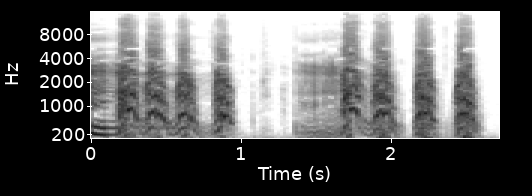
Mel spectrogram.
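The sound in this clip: A human voice imitates a dog barking, giving a quick series of short, loud barks in two bursts separated by a brief pause.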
